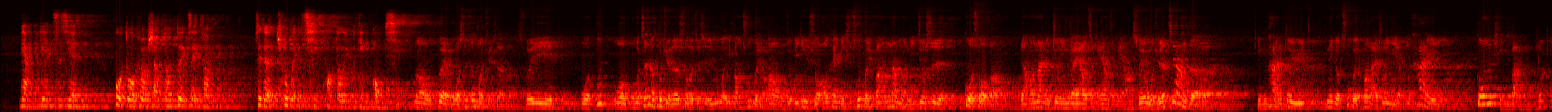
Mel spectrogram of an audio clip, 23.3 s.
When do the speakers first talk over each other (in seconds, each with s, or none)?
none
